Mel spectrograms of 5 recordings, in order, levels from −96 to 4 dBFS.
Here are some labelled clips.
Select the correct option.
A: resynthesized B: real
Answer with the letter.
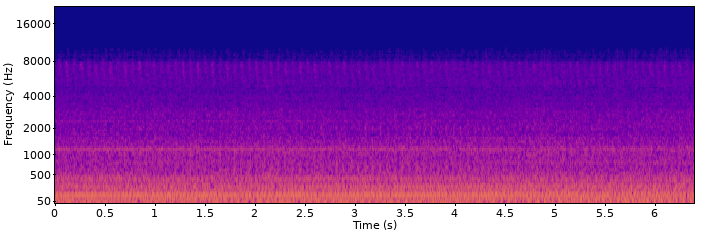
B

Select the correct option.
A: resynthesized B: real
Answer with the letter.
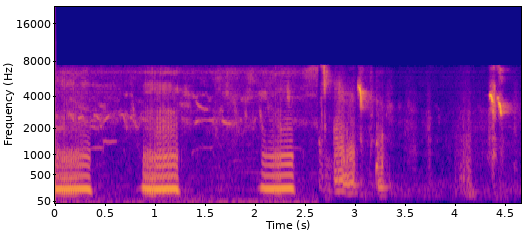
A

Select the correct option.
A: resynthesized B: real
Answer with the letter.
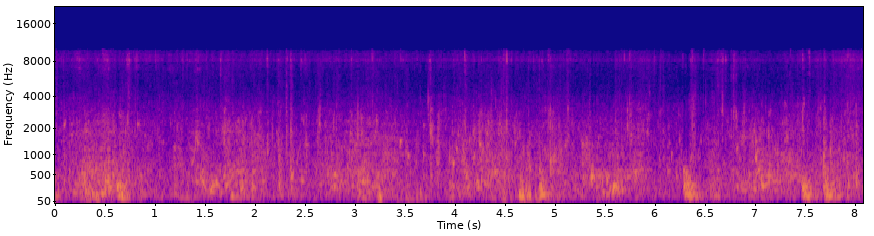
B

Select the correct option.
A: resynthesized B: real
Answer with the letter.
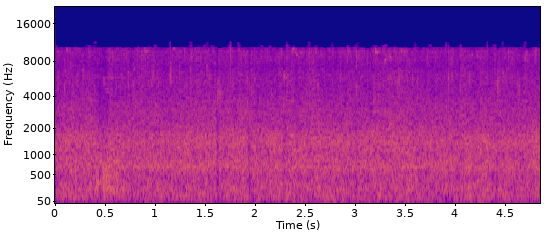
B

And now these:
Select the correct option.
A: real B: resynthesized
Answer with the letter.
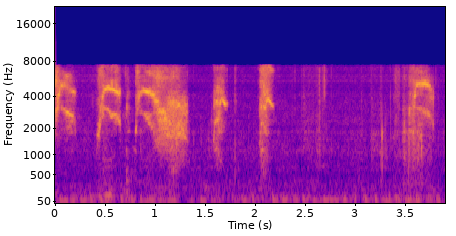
B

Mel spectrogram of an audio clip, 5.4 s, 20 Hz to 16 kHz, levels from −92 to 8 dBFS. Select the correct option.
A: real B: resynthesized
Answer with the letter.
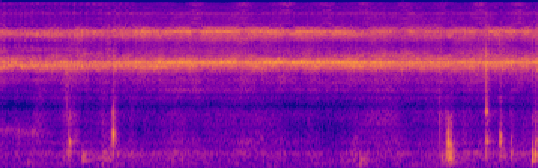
B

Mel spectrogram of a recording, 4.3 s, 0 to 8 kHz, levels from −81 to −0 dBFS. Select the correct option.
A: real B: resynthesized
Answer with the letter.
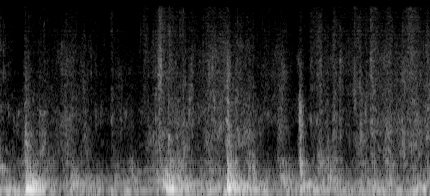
B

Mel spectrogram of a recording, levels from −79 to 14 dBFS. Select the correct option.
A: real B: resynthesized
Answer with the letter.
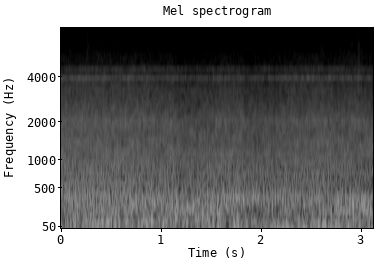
B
